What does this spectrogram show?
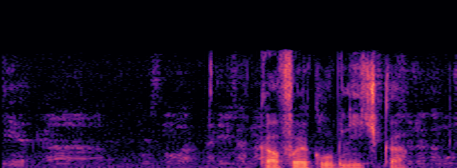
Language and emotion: Russian, neutral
